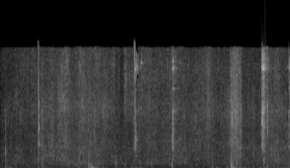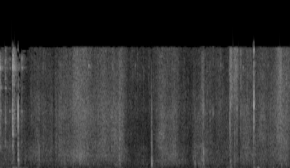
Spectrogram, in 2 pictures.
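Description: A black leather biker jacket with metal studs and a zipper, soft and hollow, is held in both hands while long-nailed fingertips rub and squeeze the leather. The result is a steady, low, soft rustling and crinkling, broken by scattered brighter creaks and a few sharper dull thumps as the leather is handled.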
